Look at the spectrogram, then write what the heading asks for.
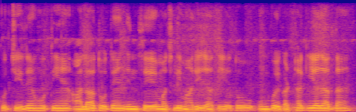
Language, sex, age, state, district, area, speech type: Urdu, male, 30-45, Uttar Pradesh, Azamgarh, rural, spontaneous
